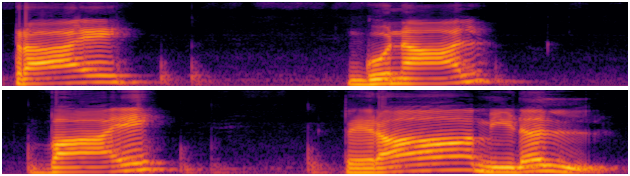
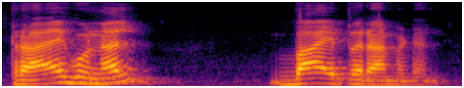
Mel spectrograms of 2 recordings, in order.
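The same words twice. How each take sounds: First: trigonal bipyramidal, very slow, part by part; slow dictation. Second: Said in the usual way. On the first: Shown as a demonstration. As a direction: stretch out trigonal bipyramidal with long breaks between the parts. Teacher repeats term piece by piece. (Trigonal bipyramidal को खींचकर, टुकड़ों में बोलें)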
